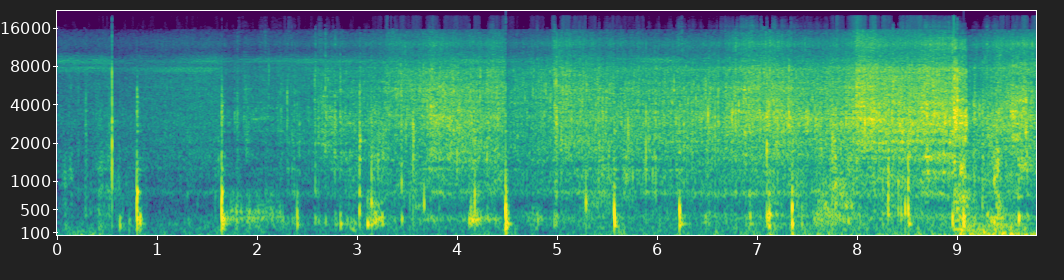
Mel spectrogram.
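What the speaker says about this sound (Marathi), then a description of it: "आता आपण त्याच्यात चिकन टाकतोय" Turmeric-coated chicken goes into a pan of hot garlic and onion and fries with a constant sizzle, punctuated by sharp clanks and scrapes of a spoon stirring against the pan.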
